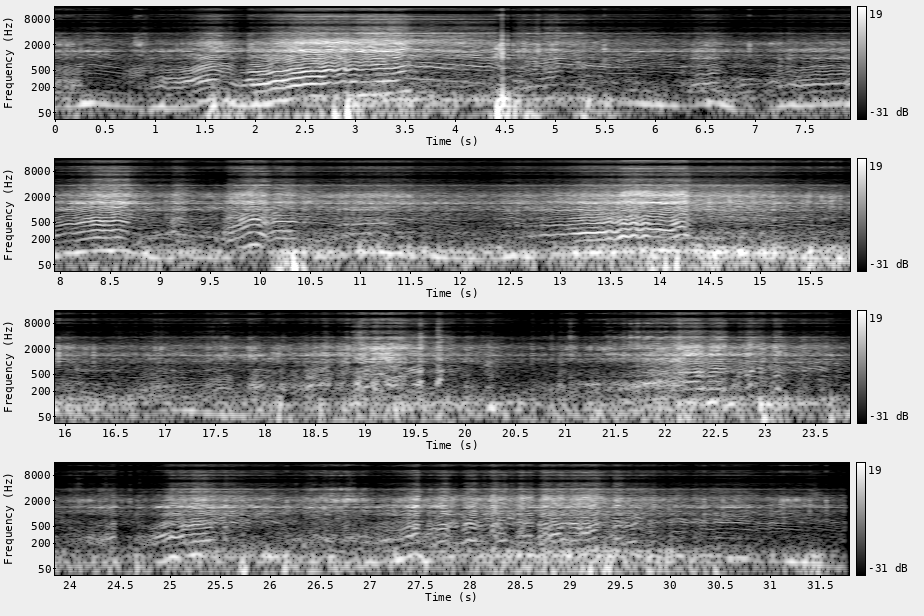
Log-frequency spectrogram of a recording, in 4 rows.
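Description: Yamaha YZ250 two-stroke motocross engine revving hard and shifting up again and again, its pitch climbing in runs of a second or two and falling back several times.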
